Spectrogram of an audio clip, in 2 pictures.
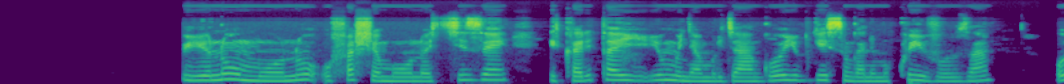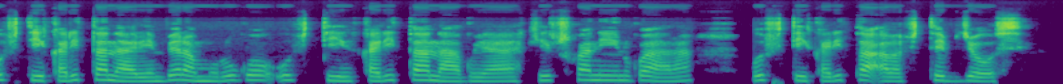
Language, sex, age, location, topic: Kinyarwanda, female, 25-35, Kigali, finance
